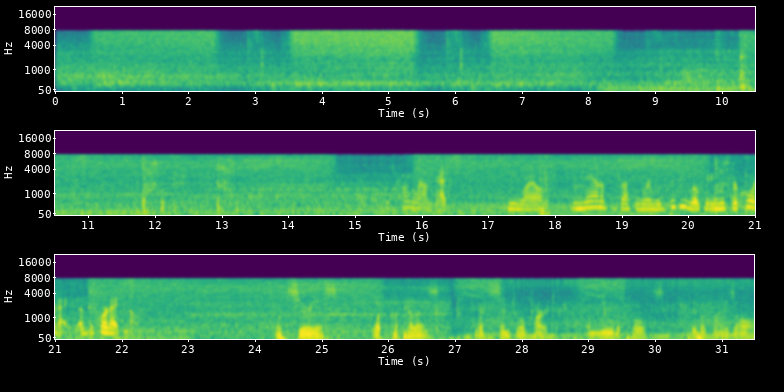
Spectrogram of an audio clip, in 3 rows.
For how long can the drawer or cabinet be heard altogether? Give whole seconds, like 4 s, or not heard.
3 s.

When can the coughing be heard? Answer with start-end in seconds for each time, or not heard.
11.8-13.2, 20.4-21.8.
